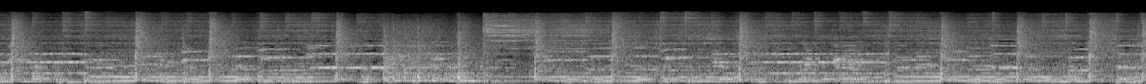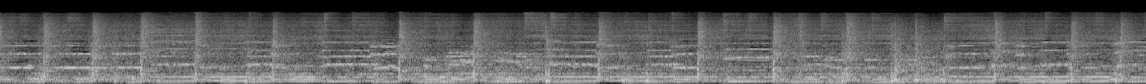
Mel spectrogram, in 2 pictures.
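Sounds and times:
drum beat: 0:00.0 - 0:22.9
organ playing chords: 0:00.0 - 0:22.9.

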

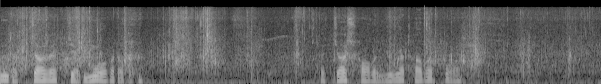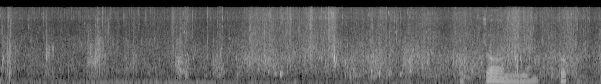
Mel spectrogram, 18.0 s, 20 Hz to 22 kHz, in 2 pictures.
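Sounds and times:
footsteps crunching on gravel: 0:00.0 - 0:18.0
shallow creek running: 0:00.0 - 0:18.0.

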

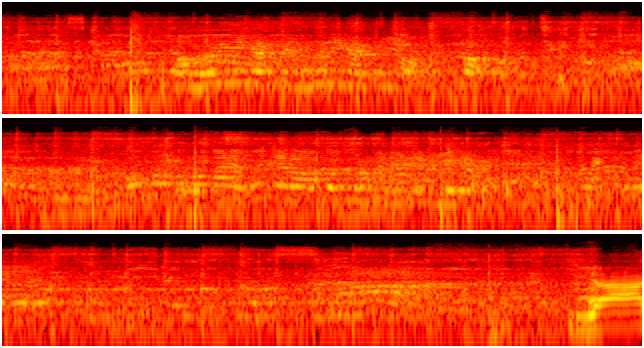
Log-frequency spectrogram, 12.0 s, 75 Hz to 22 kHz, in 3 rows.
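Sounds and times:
background music: 0:00.0 - 0:12.0
ball kick: 0:00.7 - 0:01.2, 0:05.0 - 0:05.5, 0:06.6 - 0:07.8, 0:11.0 - 0:11.3.

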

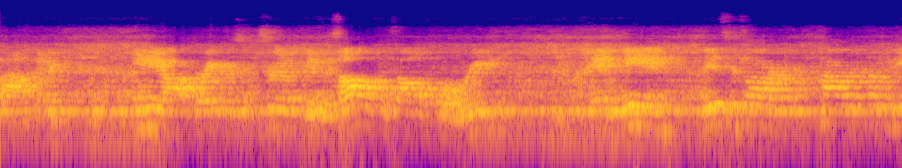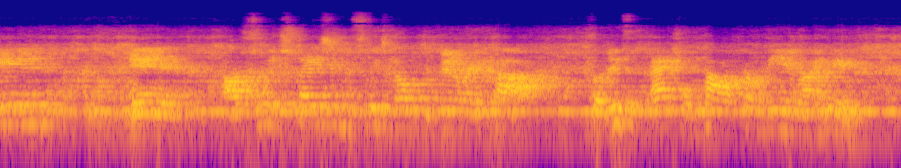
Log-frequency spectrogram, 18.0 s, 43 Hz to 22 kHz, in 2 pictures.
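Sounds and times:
man talking: 0:00.0 - 0:05.0, 0:05.8 - 0:09.6, 0:10.3 - 0:17.7
machinery hum: 0:00.0 - 0:18.0.

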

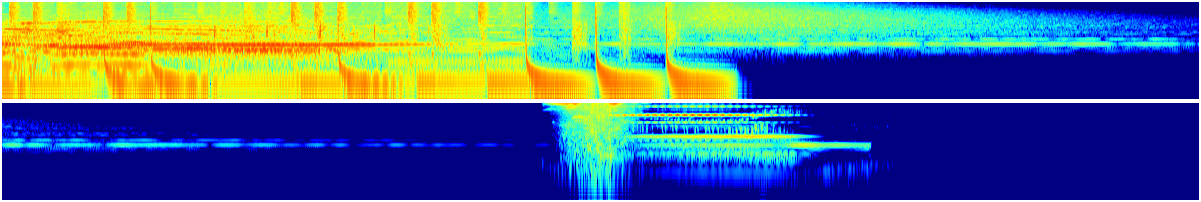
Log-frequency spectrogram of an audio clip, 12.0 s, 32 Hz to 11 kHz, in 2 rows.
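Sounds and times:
bright ringing chime: 0:08.8 - 0:10.3.

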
